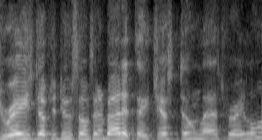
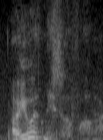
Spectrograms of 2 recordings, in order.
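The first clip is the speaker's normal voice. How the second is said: usual speaking voice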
